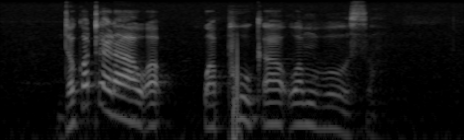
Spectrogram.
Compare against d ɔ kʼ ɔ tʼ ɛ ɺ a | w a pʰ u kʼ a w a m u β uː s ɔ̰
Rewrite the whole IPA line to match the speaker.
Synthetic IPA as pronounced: d ɔ kʼ ɔ tʼ ɛ ɺ a | w a pʰ u kʼ a w a m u β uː s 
